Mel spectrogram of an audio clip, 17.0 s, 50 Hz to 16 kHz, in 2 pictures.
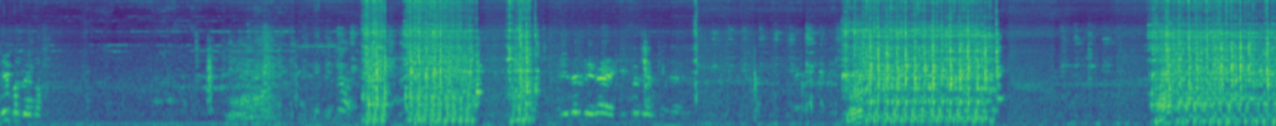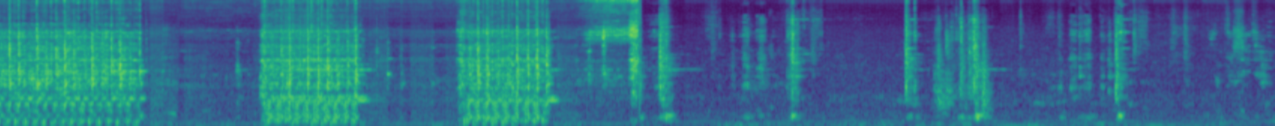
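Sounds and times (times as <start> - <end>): pneumatic impact wrench hammering: 2.4 - 3.7, 5.4 - 16.1
light metal clicks and knocks: 12.4 - 16.9.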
